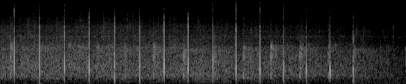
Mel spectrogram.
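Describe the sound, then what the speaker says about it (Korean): Applause during a Sunday church service, a congregation clapping in a steady, rhythmic unison beat, one sharp clap roughly every quarter second over a softer spread of scattered clapping. "하나님께 영광의 박수 올려드리겠습니다"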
